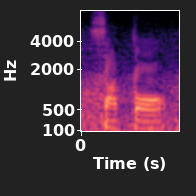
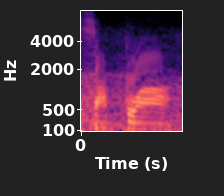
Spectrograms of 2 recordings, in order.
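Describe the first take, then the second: The two takes are said the same way.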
